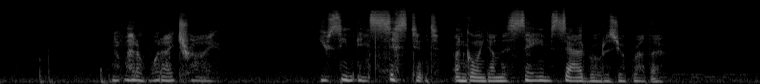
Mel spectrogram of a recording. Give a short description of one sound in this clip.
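A woman speaks calmly and firmly.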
